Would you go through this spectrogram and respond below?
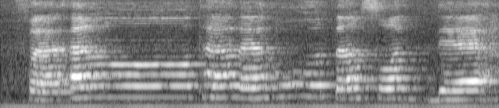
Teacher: Jadi seolah-olah ada bunyi ang, nunnya samar-samar dibacanya. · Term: ikhfa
